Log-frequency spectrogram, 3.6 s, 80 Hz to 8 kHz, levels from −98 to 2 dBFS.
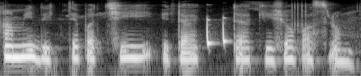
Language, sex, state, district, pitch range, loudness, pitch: Bengali, female, West Bengal, Cooch Behar, 215-255 Hz, -16 LUFS, 235 Hz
